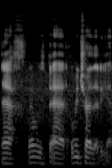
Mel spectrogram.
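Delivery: ordinary delivery, nothing marked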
